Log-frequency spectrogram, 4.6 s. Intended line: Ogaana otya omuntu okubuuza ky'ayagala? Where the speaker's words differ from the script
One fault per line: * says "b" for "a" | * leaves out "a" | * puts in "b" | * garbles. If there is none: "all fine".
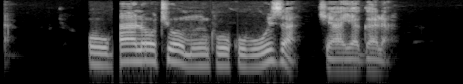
all fine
